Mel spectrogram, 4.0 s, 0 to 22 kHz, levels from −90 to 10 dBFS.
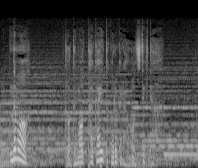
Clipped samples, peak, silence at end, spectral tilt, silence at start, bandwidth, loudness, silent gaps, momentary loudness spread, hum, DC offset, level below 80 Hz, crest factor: under 0.1%; 0 dBFS; 0 s; -4.5 dB/octave; 0 s; 14 kHz; -20 LUFS; none; 13 LU; none; under 0.1%; -42 dBFS; 20 dB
